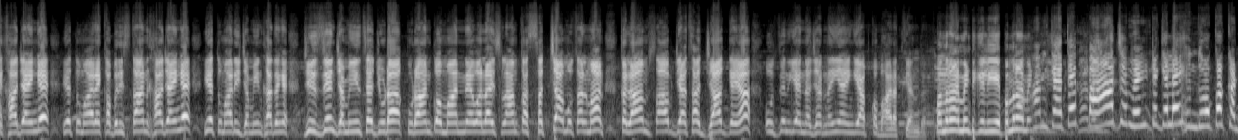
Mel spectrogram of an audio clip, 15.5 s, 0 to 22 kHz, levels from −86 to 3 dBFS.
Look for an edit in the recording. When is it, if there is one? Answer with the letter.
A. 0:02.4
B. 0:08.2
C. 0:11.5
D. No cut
C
